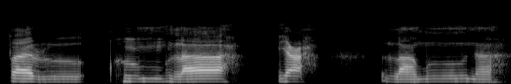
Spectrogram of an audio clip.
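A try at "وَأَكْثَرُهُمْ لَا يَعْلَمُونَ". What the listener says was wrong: আচ্ছা লাখ থারু কেন হলো ওটা তো হামজা না এই যে এইটা শুরুতে এই যে এই দেখাই এটা লাখ বলছে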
